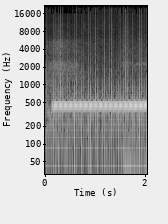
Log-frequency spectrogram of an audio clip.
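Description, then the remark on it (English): An outgoing call's ringing tone sounds as one steady, continuous electronic tone for about two seconds, clear and fairly loud, with faint rhythmic clicking underneath and no voices. “Pick up your phone, dog. Pick up your microphone.”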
